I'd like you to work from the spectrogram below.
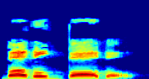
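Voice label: "Bubble Bobble", English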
